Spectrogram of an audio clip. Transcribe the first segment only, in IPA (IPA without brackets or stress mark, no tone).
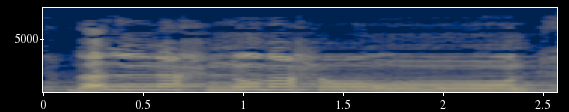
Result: b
